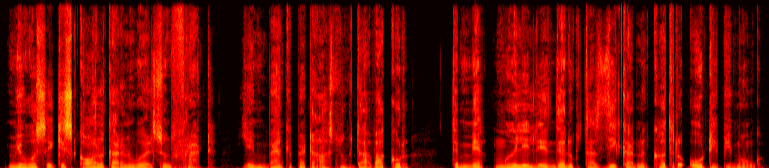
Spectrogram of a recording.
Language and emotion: Kashmiri, fearful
